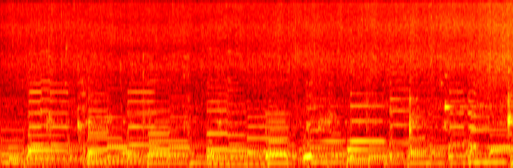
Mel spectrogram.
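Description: Diced vegetables and sweet corn sizzling in a frying pan while a spatula stirs them, over instrumental background music.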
